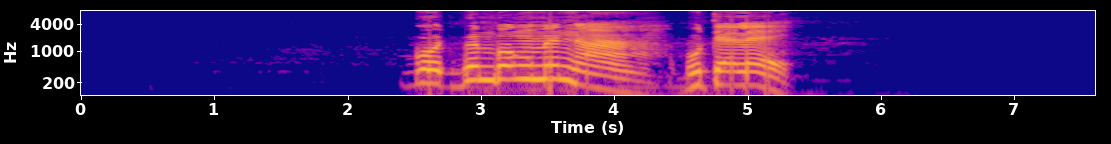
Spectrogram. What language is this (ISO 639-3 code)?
bkh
